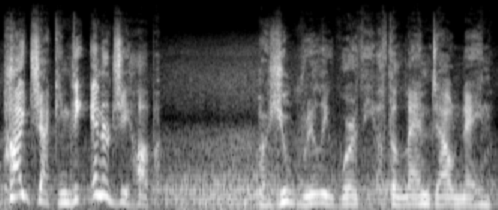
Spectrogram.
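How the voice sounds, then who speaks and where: An actor playing a stern, dutiful young military captain in a video game cutscene, formal, righteous and emphatic. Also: male voice, on the high side, expressive, moderate pace, background noise, lightly acted. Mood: indignant.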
